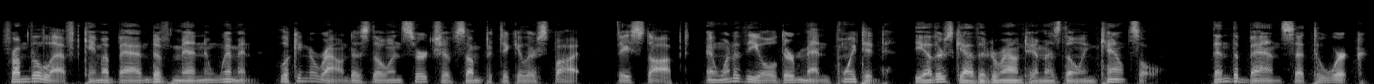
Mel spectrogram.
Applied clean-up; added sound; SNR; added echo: none; none; none; none.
